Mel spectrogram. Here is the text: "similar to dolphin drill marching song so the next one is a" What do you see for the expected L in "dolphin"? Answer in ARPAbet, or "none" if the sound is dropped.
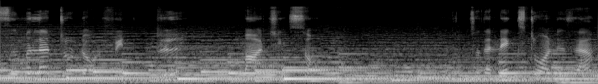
none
